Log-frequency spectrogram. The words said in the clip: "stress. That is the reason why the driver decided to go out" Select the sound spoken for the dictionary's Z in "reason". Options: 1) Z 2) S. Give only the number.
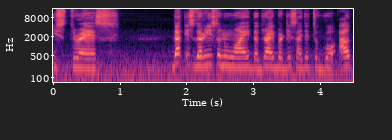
2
